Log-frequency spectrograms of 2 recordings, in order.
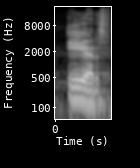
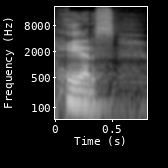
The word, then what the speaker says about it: heirs: So this word uh friends heirs meaning the successors okay it is pron pronounced as heirs not hairs okay so a i s airs so this is how you pronounce it please note this then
